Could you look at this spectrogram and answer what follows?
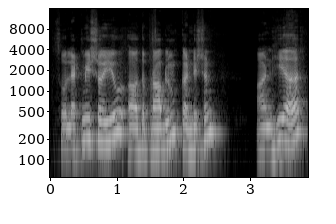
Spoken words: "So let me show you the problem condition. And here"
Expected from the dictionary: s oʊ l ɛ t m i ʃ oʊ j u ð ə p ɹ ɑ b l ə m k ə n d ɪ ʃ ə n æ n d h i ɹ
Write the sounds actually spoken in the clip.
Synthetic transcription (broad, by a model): s oʊ l ɛ t m i ʃ oʊ j u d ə p ɹ ɑ b l ə m k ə n d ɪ ʃ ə n æ n d h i ɹ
